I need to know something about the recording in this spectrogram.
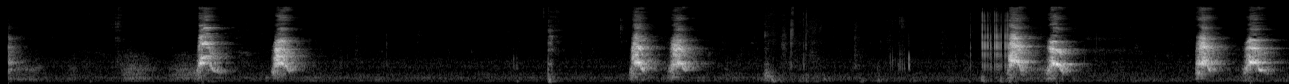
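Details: Chihuahua puppy behaving naughtily: sharp barks in pairs spaced through the clip, with faint growling between them and a person scolding afterward.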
